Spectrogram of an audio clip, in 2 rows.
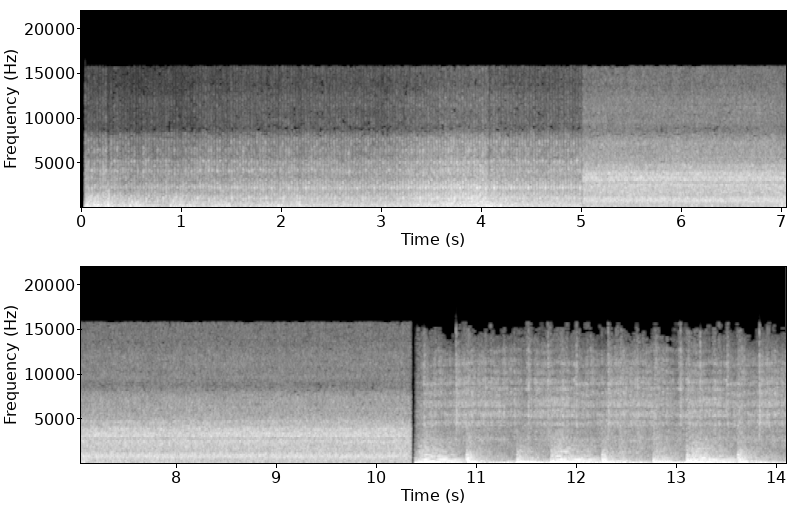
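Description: Maxxforce 9 diesel truck engine running at low rpm. About five seconds in the sound changes abruptly to the engine at high rpm, brighter and higher-pitched. It cuts off suddenly about ten seconds in, replaced by theme music with a heavy beat.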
